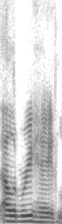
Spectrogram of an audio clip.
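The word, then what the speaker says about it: alebrije: Alabrije. Yes, Alabrije, like he turns into at the end of the movie.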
